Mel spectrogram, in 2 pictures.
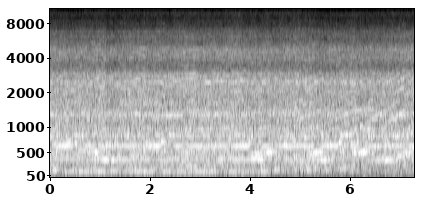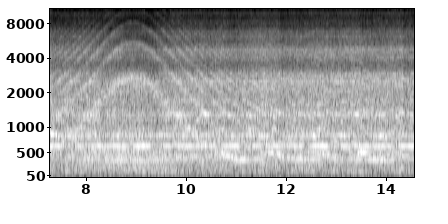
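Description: Live band music: a dense, steady wash of held tones with guitar, and one sweeping tone that rises and falls back about halfway through.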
